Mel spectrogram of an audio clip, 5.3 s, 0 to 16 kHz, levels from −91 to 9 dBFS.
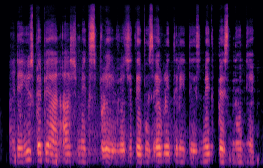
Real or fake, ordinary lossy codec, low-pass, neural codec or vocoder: fake; none; 14.4 kHz; vocoder, 44.1 kHz, 128 mel bands every 256 samples, BigVGAN v2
